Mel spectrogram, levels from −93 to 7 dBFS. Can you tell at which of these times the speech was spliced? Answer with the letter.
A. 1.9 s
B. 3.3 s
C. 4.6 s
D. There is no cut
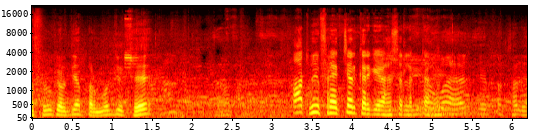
A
